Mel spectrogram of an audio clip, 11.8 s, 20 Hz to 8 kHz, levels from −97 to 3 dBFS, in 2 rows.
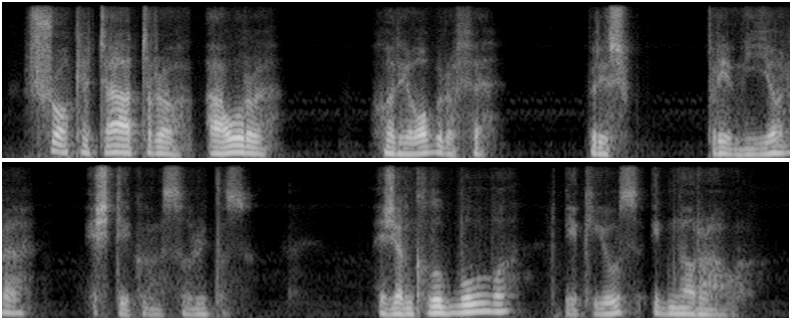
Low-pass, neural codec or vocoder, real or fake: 7.2 kHz; codec, 16 kHz in and 24 kHz out, 0.6 kbps, FocalCodec, streaming, 2048 codes; fake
